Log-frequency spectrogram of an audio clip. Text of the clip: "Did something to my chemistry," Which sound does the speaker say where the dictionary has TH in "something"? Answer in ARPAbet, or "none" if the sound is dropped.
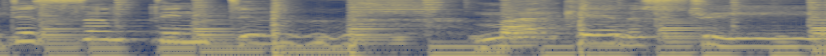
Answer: TH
